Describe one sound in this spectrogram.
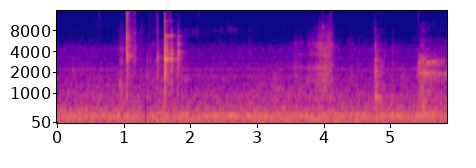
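A spoon clinks against the rim of a metal pan.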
